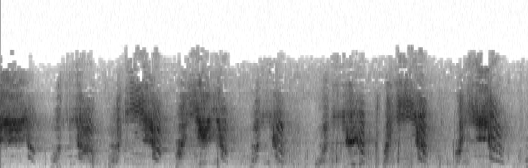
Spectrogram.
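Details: Baby monkey Leo, very hungry, wails at its mother for milk: rapid rasping screeches in quick succession, high and grating, rising and falling with little pause between cries.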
